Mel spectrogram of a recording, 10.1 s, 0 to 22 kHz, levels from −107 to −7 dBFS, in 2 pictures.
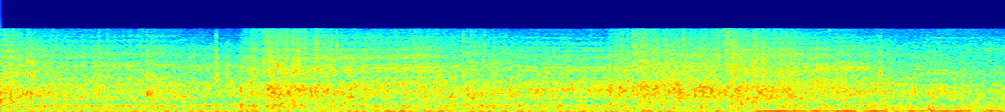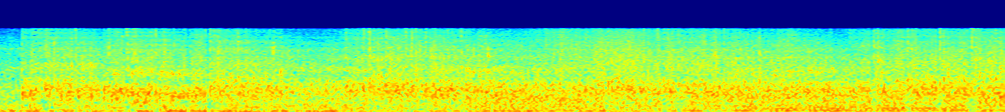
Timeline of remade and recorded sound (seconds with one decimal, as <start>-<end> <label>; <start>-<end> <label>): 0.0-0.9 recorded; 0.9-1.8 remade; 1.8-10.1 recorded

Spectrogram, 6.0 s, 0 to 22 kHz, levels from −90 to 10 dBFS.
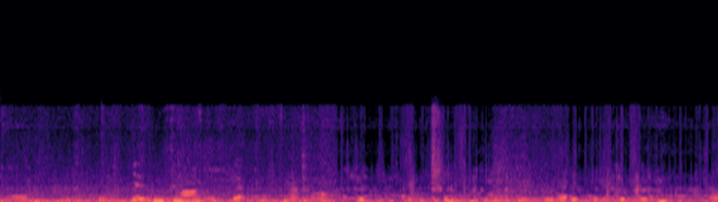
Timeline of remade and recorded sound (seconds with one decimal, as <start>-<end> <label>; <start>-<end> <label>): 0.0-2.8 recorded; 2.8-4.1 remade; 4.1-4.6 recorded; 4.6-6.0 remade

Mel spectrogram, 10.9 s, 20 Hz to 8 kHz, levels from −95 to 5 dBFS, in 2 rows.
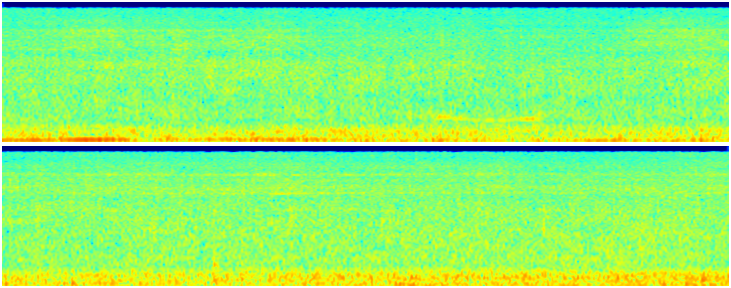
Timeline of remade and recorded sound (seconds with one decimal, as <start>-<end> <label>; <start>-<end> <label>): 0.0-2.8 remade; 2.8-3.6 recorded; 3.6-6.4 remade; 6.4-9.6 recorded; 9.6-10.9 remade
